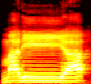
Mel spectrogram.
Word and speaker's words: Maria: Maria, sílaba tônica é o I, não tem acento.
